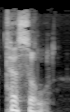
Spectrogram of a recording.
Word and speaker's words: Texel: Så ja, den, ja, heter, den heter, ja, det, det stavas Texel, det kanske du såg på det där. Ja, jo. Det, mm. uttalas, mm. det uttalas självklart Tessel.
